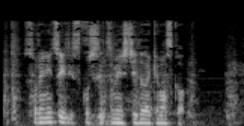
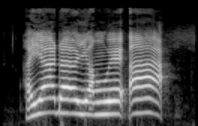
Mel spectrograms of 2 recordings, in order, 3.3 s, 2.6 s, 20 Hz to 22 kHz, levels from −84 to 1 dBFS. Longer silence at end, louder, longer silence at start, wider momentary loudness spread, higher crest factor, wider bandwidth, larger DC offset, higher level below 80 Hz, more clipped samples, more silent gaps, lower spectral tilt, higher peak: second, 0.1 s vs 0.5 s; second, -25 LUFS vs -9 LUFS; second, 0.05 s vs 0.35 s; first, 16 LU vs 6 LU; about the same, 16 dB vs 12 dB; second, 11.5 kHz vs 17 kHz; neither; first, -54 dBFS vs -62 dBFS; neither; neither; first, -4 dB/octave vs 1.5 dB/octave; second, -10 dBFS vs 0 dBFS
